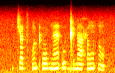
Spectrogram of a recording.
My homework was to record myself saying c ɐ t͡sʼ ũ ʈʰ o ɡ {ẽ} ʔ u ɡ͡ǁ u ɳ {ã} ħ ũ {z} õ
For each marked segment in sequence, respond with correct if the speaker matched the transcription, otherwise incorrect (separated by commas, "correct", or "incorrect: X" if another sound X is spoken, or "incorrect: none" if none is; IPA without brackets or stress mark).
incorrect: ɛ̃, correct, incorrect: θ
